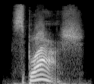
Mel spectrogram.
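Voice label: "splash", American English; gcompris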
